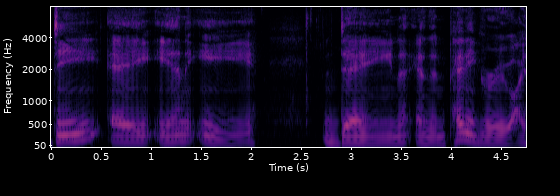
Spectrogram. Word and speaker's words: Dane: And so Dane Peddigrew popped into my head and I thought, I'm gonna do these quotes and make the quotes from a imaginary guy named Dane Peddigrew.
